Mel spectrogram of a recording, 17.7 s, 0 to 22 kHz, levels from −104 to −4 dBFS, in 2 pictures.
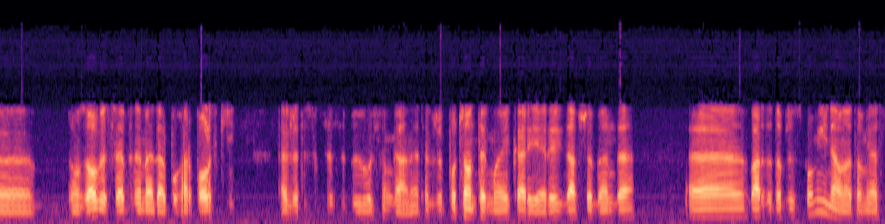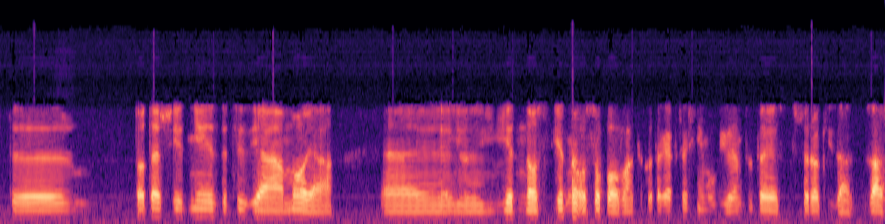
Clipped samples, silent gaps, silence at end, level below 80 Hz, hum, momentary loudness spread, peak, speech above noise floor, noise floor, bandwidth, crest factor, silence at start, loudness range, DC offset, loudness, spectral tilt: under 0.1%; none; 0 s; -64 dBFS; none; 12 LU; -2 dBFS; 38 dB; -60 dBFS; 4 kHz; 22 dB; 0 s; 2 LU; under 0.1%; -24 LUFS; -7.5 dB/octave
